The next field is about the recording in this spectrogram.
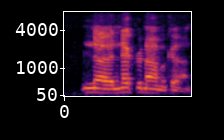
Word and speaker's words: Necronomicon: I want to ask you, what was the purpose initially that night of using the Necronomicon? How do you say it? – Necronomicon.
